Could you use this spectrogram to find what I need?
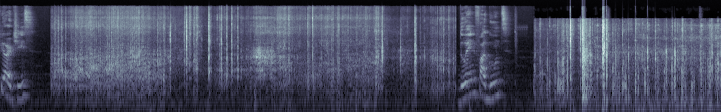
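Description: Skateboard wheels roll over concrete with a rumbling hiss.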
